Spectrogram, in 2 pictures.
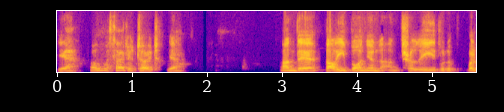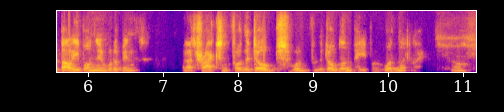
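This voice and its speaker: A man with a Northern Irish accent, very wide pitch swings and big swings in loudness. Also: medium pitch for a man, moderate pace. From Northern Ireland. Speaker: retired showband bass player. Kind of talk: interview.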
